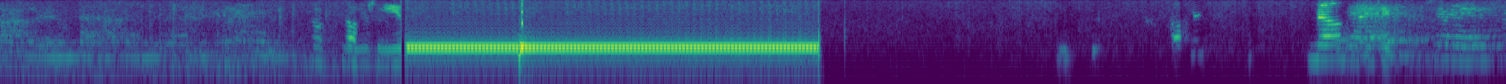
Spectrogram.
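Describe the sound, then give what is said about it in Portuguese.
Steady telephone line tone while a call is transferred, one even mid-pitched note held about three seconds with a click partway through, with people talking before and after it. “Agradeço a sua atenção e peço que aguarde em linha. Vou transferir o seu contato para o controle de qualidade que dará continuidade à contratação.”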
